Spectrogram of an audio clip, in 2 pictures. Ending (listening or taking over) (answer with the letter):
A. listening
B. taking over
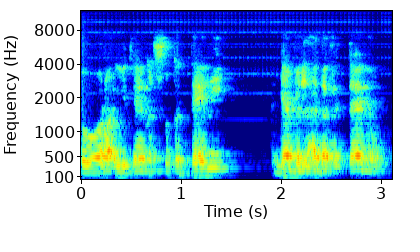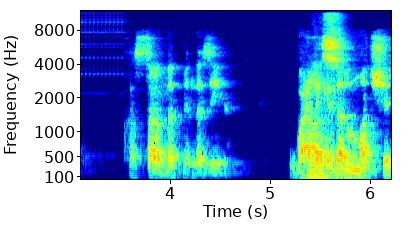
A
